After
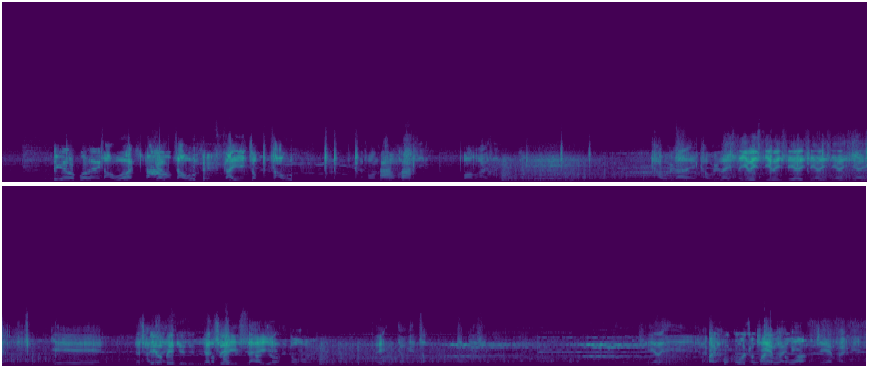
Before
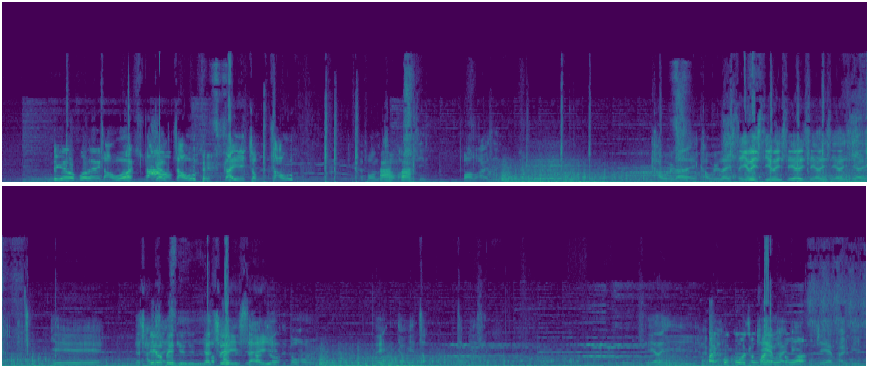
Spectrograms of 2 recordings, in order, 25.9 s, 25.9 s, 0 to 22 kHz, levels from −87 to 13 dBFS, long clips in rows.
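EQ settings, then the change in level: ladder band-pass 3.2 kHz, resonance 70%; distance through air 320 m; +5.5 dB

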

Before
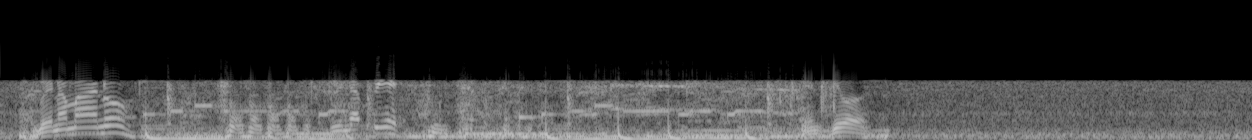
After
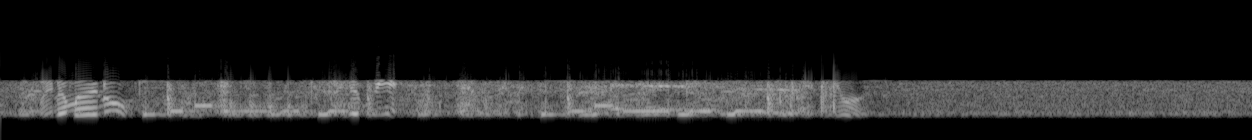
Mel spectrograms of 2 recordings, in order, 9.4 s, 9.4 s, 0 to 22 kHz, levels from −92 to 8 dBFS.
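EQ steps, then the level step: brick-wall FIR high-pass 720 Hz; 0.0 dB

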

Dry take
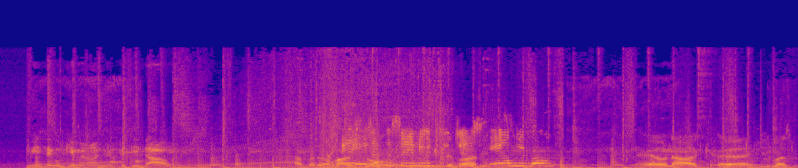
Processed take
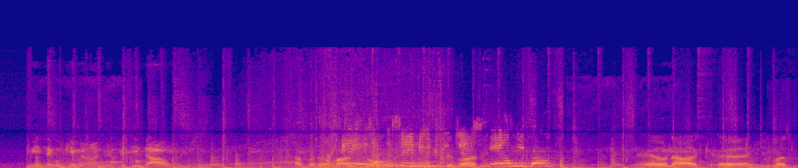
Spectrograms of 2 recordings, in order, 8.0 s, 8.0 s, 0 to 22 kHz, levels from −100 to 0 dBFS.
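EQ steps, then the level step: high-pass 60 Hz; peaking EQ 13 kHz -9.5 dB 2.6 oct; band-stop 4.8 kHz, Q 5.4; 0.0 dB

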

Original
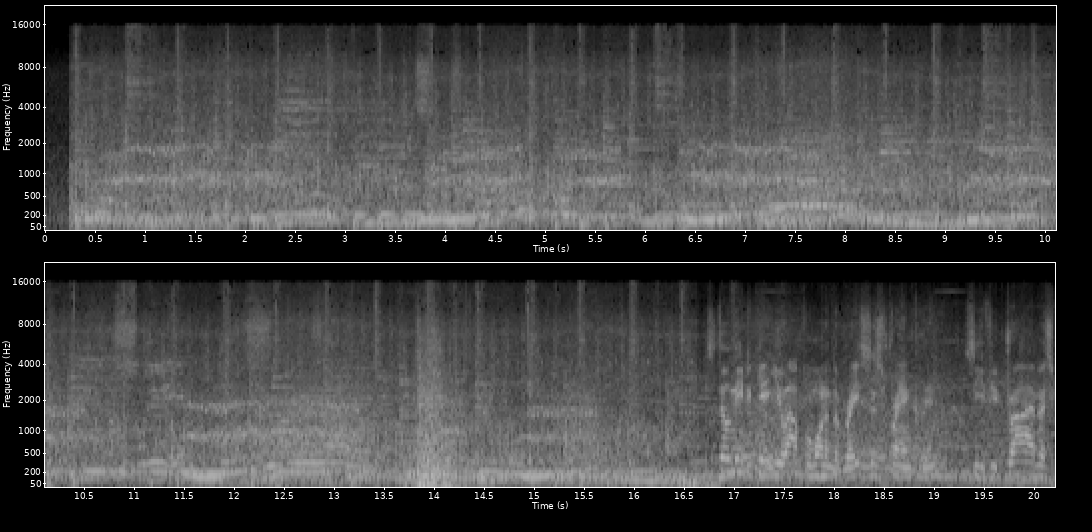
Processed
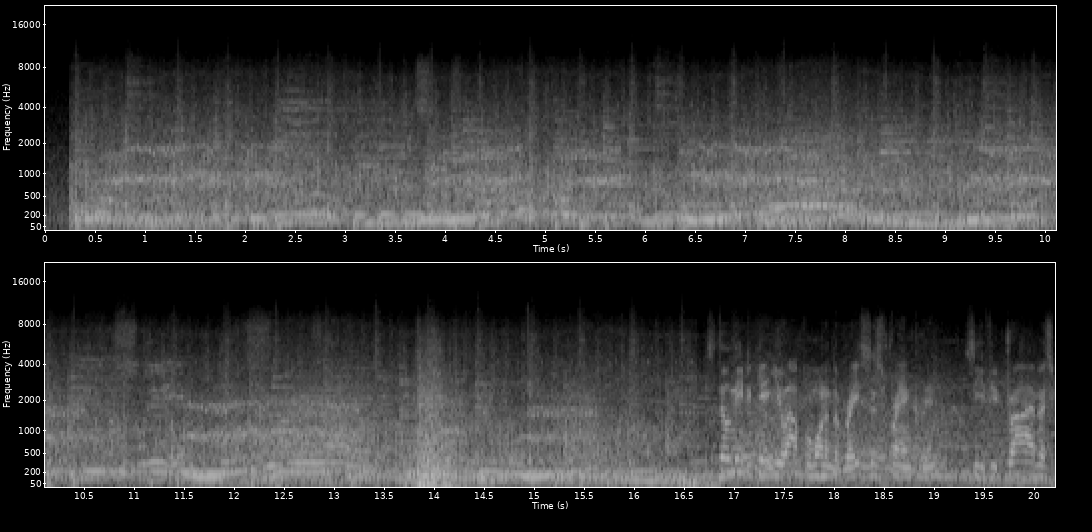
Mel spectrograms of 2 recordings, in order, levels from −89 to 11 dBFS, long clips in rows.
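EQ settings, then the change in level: tape spacing loss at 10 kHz 24 dB; 0.0 dB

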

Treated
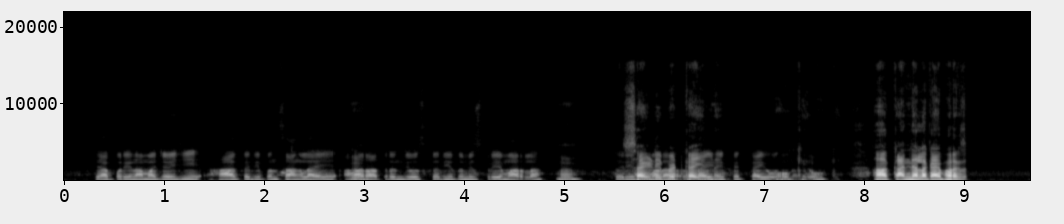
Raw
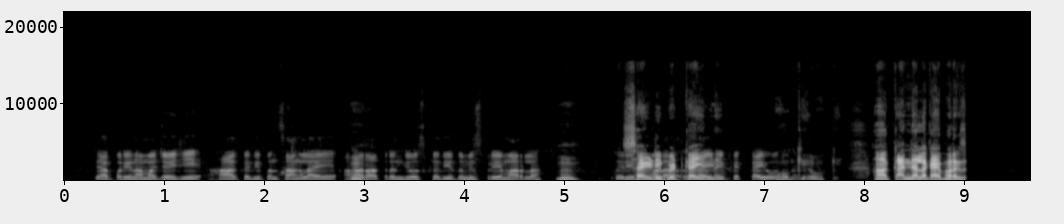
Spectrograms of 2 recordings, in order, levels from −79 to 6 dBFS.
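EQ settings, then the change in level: FFT filter 110 Hz 0 dB, 180 Hz +11 dB, 270 Hz -22 dB, 450 Hz +2 dB, 900 Hz +14 dB, 2 kHz -21 dB, 3.5 kHz -12 dB, 6.2 kHz -14 dB, 12 kHz -5 dB; +1.5 dB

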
